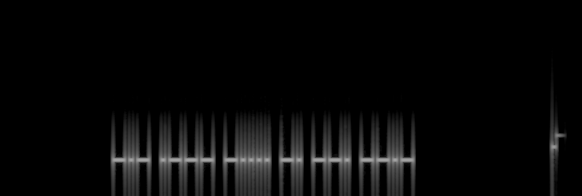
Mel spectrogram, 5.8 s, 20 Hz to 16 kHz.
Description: Morse code, heard as a keyed tone, about 30 wpm, 700 Hz. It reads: KJ6NGQ
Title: USA Call Signs Repeated 2x 30wpm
